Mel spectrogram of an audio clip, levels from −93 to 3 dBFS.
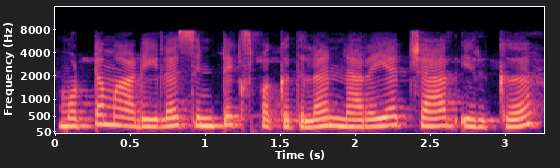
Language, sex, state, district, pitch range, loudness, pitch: Tamil, female, Tamil Nadu, Nilgiris, 205-230 Hz, -12 LUFS, 215 Hz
